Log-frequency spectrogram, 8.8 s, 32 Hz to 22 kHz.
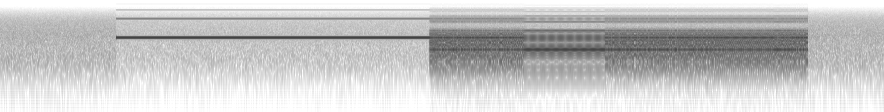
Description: Cassette data (Kansas City type), 1200 baud, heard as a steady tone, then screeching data.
